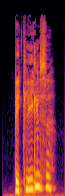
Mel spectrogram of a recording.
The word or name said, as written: beklikkelse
